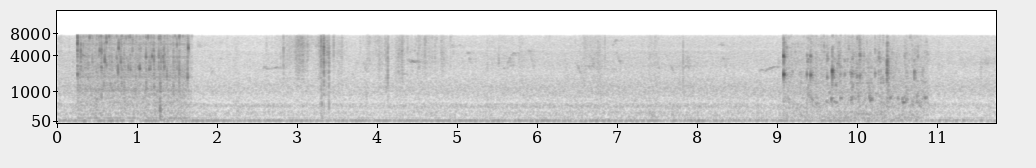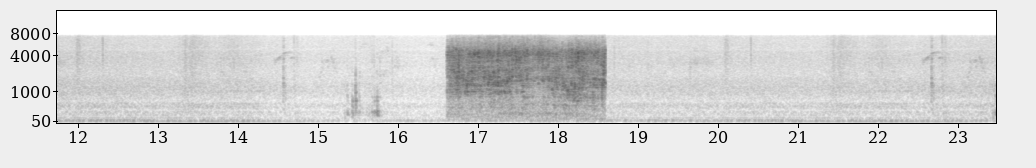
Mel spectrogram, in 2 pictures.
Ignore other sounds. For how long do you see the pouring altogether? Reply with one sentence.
You can hear the pouring for 5 seconds altogether.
